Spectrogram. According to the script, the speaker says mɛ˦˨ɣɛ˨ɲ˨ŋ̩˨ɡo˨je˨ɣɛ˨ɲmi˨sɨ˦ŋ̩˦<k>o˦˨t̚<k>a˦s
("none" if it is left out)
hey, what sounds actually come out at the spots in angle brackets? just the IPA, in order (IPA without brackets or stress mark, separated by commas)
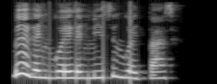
ɡ, p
